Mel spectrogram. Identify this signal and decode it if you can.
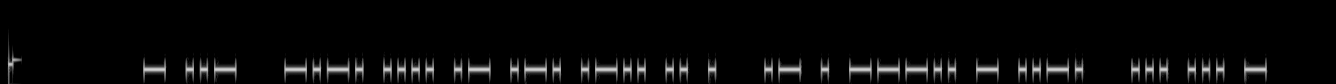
Morse code, heard as a keyed tone, about 17 wpm, 700 Hz. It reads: TU CHARLIE AE8TF SST
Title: K1USN SST QSO Practice - 17wpm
